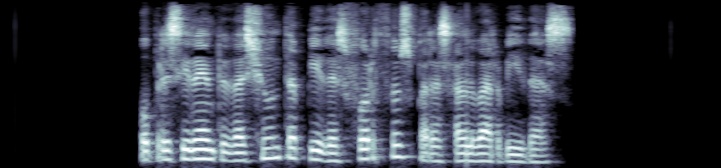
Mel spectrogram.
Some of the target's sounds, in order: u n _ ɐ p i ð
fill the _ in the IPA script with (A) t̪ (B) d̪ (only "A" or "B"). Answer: A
